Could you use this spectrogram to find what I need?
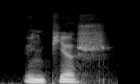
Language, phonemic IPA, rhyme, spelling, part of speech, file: French, /pjɔʃ/, -ɔʃ, pioche, noun, Fr-pioche.ogg
- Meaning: 1. pickaxe 2. stock (stack of undealt cards made available to the players) 3. chance, luck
